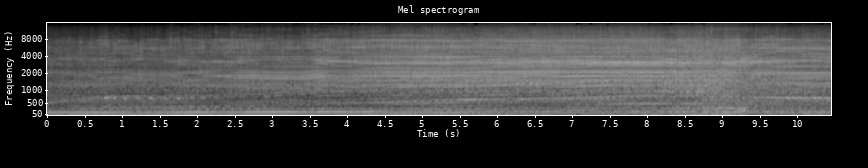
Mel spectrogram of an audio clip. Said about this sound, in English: We got a big truck coming right at us. I think it's a heavy fire truck.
